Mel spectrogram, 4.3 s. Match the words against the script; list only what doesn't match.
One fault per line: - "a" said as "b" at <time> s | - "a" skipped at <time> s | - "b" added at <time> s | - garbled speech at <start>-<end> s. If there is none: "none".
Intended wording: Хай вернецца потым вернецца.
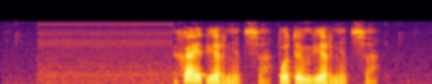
none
